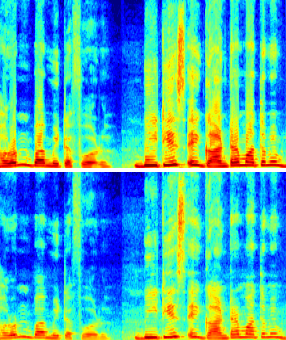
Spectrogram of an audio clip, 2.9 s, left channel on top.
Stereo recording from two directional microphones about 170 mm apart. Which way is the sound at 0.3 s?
45° left (ahead or behind).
